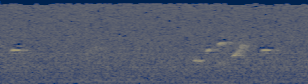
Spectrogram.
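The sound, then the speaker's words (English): A pet bird whistles faintly over a steady background hiss: one short note early on, then a quick cluster of several chirpy whistles toward the end. No one speaks. “I think the bird got out of your bird cage over there.”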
